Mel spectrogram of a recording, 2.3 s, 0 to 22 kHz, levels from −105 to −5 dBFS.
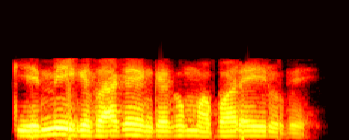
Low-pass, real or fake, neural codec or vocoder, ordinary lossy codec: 7.2 kHz; real; none; AAC, 16 kbps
